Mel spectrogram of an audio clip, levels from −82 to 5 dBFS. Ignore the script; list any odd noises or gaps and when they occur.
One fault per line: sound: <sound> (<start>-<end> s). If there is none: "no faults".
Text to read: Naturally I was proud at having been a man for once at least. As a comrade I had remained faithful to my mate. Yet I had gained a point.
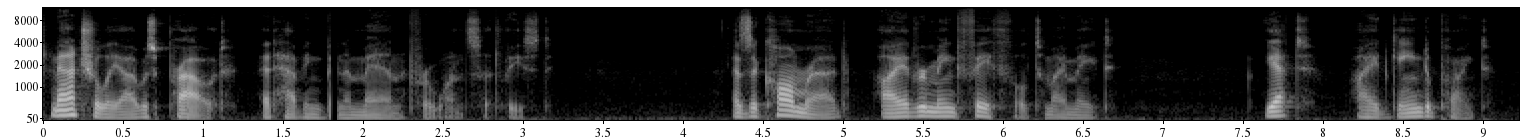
sound: dropout (1.8-1.8 s)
